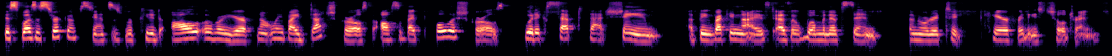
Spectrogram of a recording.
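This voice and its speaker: An earnest woman presents a storytelling lecture in a voice of middling pitch. She speaks with open enthusiasm, and her recording sounds close and dry, with no room echo. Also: a little fast, few pauses, a little mellow.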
